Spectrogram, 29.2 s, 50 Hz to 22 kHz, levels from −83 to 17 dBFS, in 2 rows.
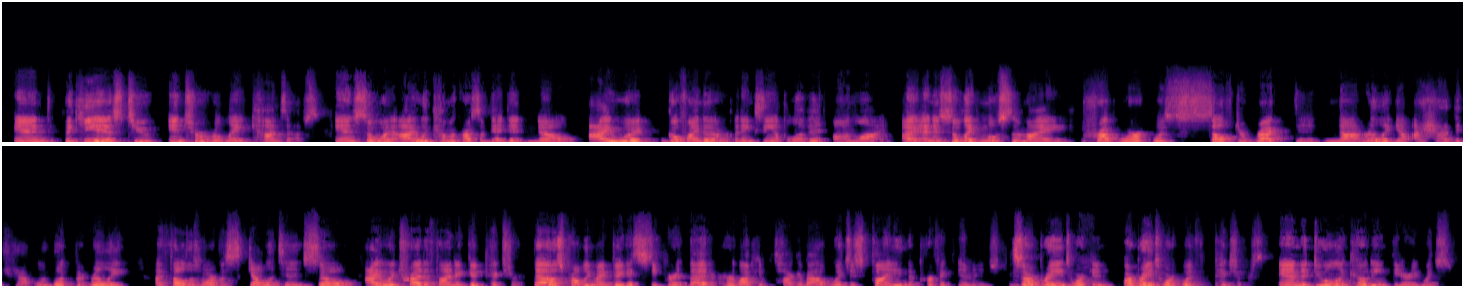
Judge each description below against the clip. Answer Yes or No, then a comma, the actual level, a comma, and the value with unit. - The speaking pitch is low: No, medium, 145 Hz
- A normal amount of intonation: Yes, average, 3.8 semitones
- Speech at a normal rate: No, fast, 215 wpm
